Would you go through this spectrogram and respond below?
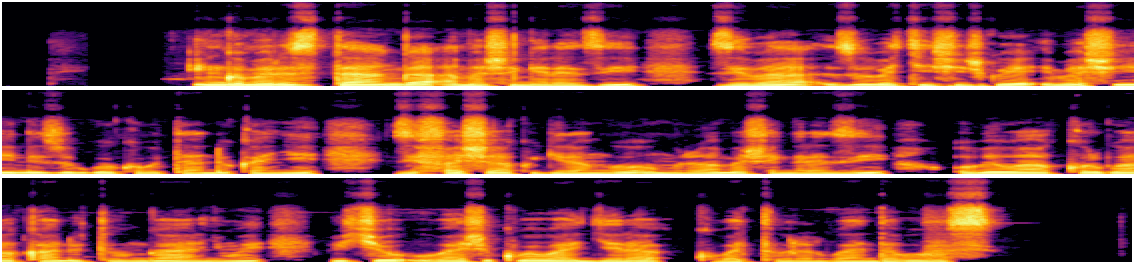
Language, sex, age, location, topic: Kinyarwanda, female, 18-24, Nyagatare, government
